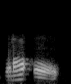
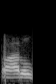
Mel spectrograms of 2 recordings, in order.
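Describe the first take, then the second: First: The middle consonant is a glottal stop. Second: The middle consonant is a quick tapped D. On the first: "the middle of the word bottle for her was what's called a glottal stop" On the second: "like a lot of Americans say bottle with this tap D in the middle"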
